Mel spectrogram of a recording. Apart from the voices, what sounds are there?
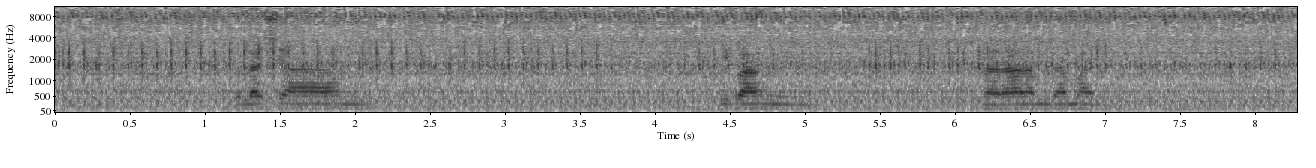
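car engine idling during ignition coil test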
